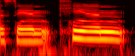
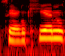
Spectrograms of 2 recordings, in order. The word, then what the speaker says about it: Sankeien: our first outing In Japan, we went to Sankeien, I think that's how you say it, Sankeien Garden in Yokohama, and it was like this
